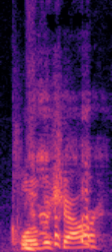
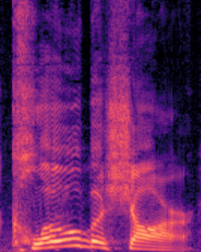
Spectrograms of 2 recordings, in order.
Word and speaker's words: Klobuchar: Now, the Minnesota woman who apparently throws shoes at her staff, Amy Snow Globe Klobuchar? Klobuchar. I had too much shear on the char.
